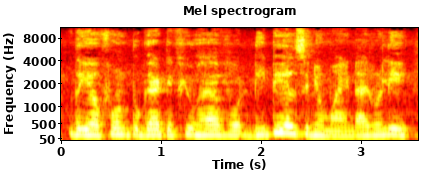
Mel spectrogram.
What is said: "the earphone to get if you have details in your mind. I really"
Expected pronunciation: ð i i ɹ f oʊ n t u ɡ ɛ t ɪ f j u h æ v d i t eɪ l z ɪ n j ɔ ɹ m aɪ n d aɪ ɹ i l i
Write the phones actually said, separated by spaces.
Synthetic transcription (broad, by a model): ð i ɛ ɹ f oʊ n t u ɡ ɛ t ɪ f j u h æ v d i t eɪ l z ɪ n j ɔ ɹ m aɪ n d aɪ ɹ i l i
